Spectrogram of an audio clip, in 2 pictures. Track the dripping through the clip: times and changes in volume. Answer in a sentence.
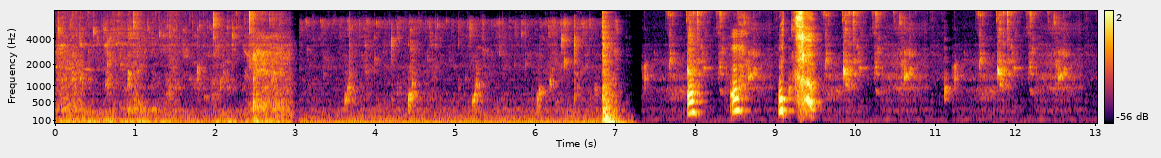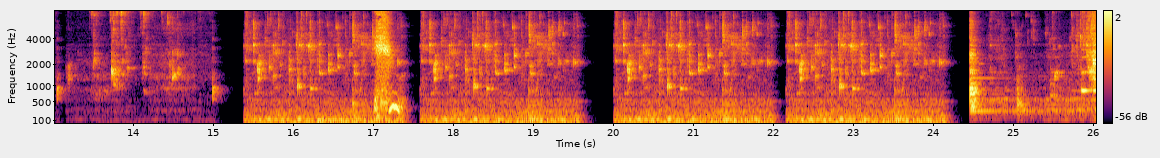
The dripping can be heard from 0.0 to 26.0 s, getting louder.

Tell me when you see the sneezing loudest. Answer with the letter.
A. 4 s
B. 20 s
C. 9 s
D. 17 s
C.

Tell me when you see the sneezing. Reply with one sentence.
You can hear the sneezing from 7.9 to 9.5 s and from 16.3 to 17.4 s.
